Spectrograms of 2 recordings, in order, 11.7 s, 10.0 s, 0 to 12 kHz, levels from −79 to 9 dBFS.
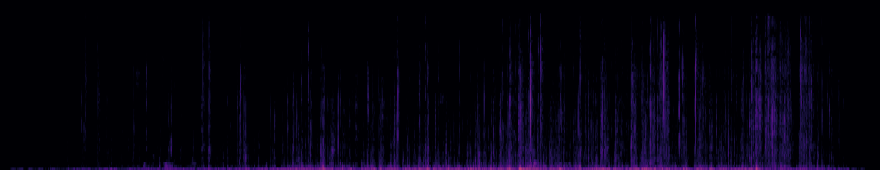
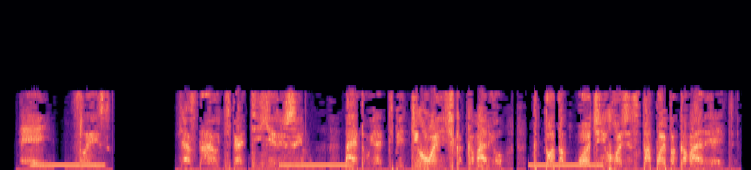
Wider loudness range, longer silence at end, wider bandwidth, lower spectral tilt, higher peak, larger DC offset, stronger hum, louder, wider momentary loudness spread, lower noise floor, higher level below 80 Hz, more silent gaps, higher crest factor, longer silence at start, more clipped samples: first, 12 LU vs 3 LU; first, 0.2 s vs 0.05 s; first, 11.5 kHz vs 6 kHz; about the same, -4.5 dB/octave vs -3.5 dB/octave; second, -22 dBFS vs 0 dBFS; second, under 0.1% vs 6%; neither; second, -53 LUFS vs -9 LUFS; first, 16 LU vs 10 LU; second, -68 dBFS vs under -90 dBFS; second, -52 dBFS vs -28 dBFS; second, none vs 1.53-2.30 s; first, 26 dB vs 12 dB; about the same, 0.15 s vs 0.15 s; second, under 0.1% vs 1%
